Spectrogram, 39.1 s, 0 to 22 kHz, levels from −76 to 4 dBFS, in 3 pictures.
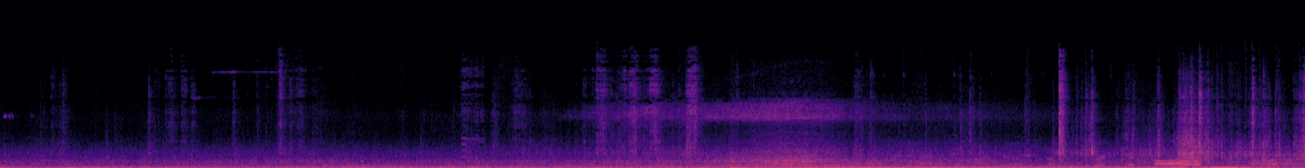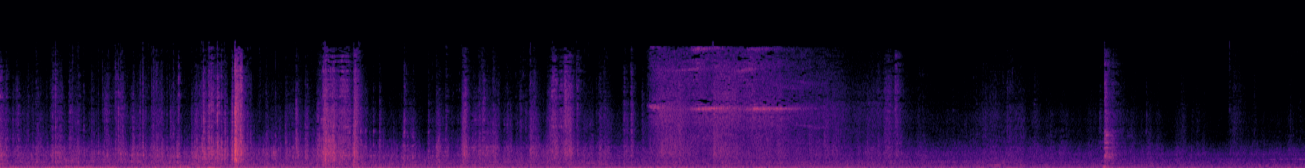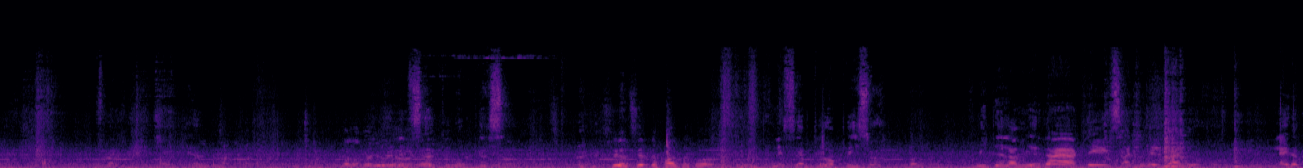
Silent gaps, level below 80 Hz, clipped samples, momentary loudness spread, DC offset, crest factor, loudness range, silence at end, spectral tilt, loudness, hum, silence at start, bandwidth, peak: none; -40 dBFS; under 0.1%; 12 LU; under 0.1%; 28 dB; 10 LU; 0 s; -3.5 dB/octave; -36 LUFS; none; 0 s; 16.5 kHz; -8 dBFS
